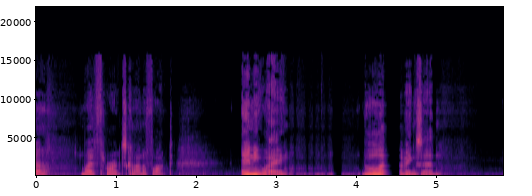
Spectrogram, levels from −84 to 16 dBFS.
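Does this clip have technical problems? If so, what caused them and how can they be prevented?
Yes. Repeated stalls (stutter) run from 3.13 to 4.31 s. Packets arrived late ten times, and the receiver stretched the last sound across each gap, the longest 119 ms. About 0.3 s was filled in. Nothing is lost, but the speech drags and stutters. Network jitter should be reduced, for example by prioritising voice traffic.

A call audio freeze follows at 4.34 to 4.58 s. The sound holds as a fading buzz or hiss for 210 ms, with about 80 ms of silence, then resumes where it stopped. The likely cause is packets held up until the buffer ran empty, adding 210 ms of delay. A steadier network path would prevent it.

A jitter buffer slow-down starts at 5.40 s and continues to the end. The receiver repeated pitch periods to rebuild its reserve, adding 59 ms. Speech plays at 89% speed with the same pitch and drawn-out sounds. 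A larger starting buffer avoids this late slow-down.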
